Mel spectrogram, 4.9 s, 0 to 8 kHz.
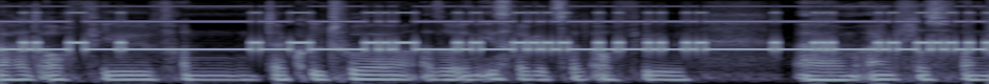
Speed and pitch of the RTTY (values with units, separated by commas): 50 baud, 450 Hz shift, 1500 Hz centre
